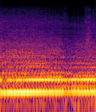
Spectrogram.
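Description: A BMW drag car spinning its wheels off the line at a drag strip, heard as a loud, sustained steady engine roar with a droning tone held throughout.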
